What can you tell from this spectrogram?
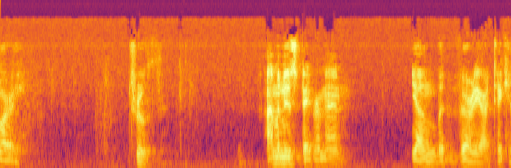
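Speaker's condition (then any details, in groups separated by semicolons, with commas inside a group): No condition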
